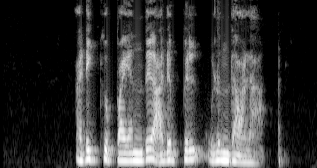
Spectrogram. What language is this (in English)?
Tamil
